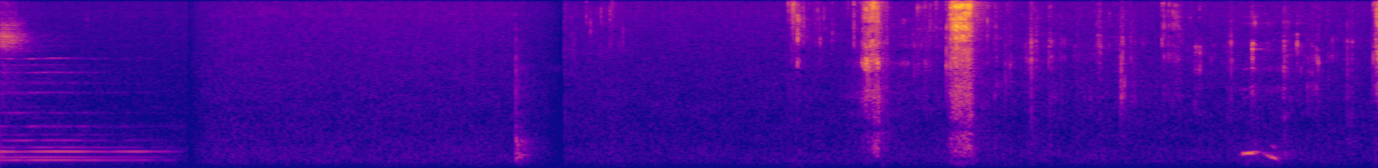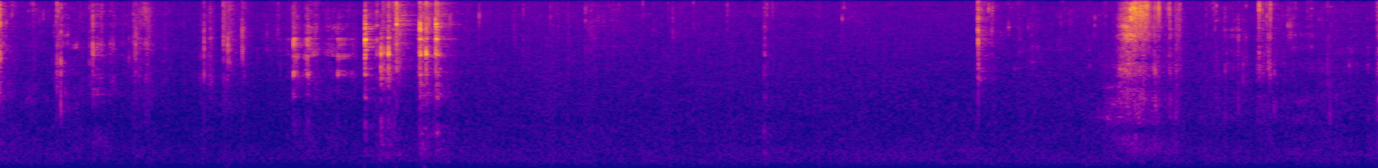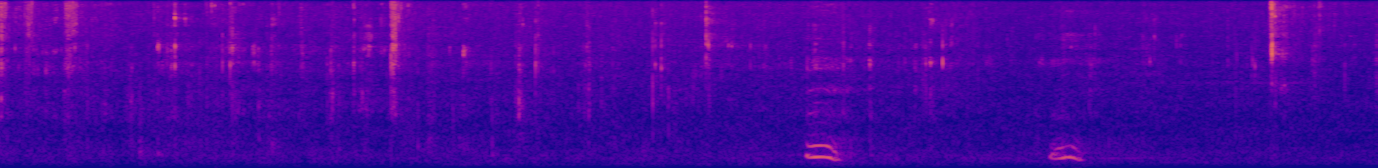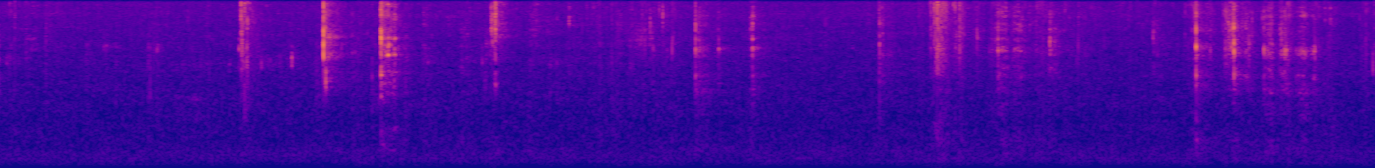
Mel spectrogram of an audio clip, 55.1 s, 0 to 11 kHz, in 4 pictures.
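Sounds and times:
low sounds falling in pitch: 0.0 - 1.8
chewing and crunching: 7.9 - 18.3, 23.5 - 49.1, 50.1 - 55.0.

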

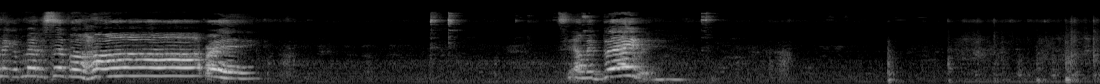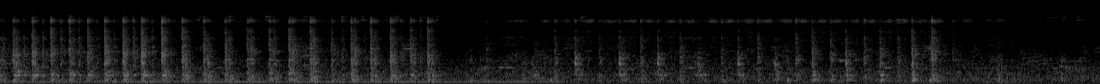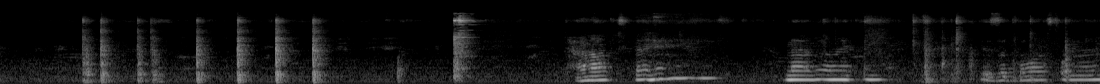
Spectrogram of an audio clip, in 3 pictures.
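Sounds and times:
spoon stirring in a cup: 9.4 - 21.2.

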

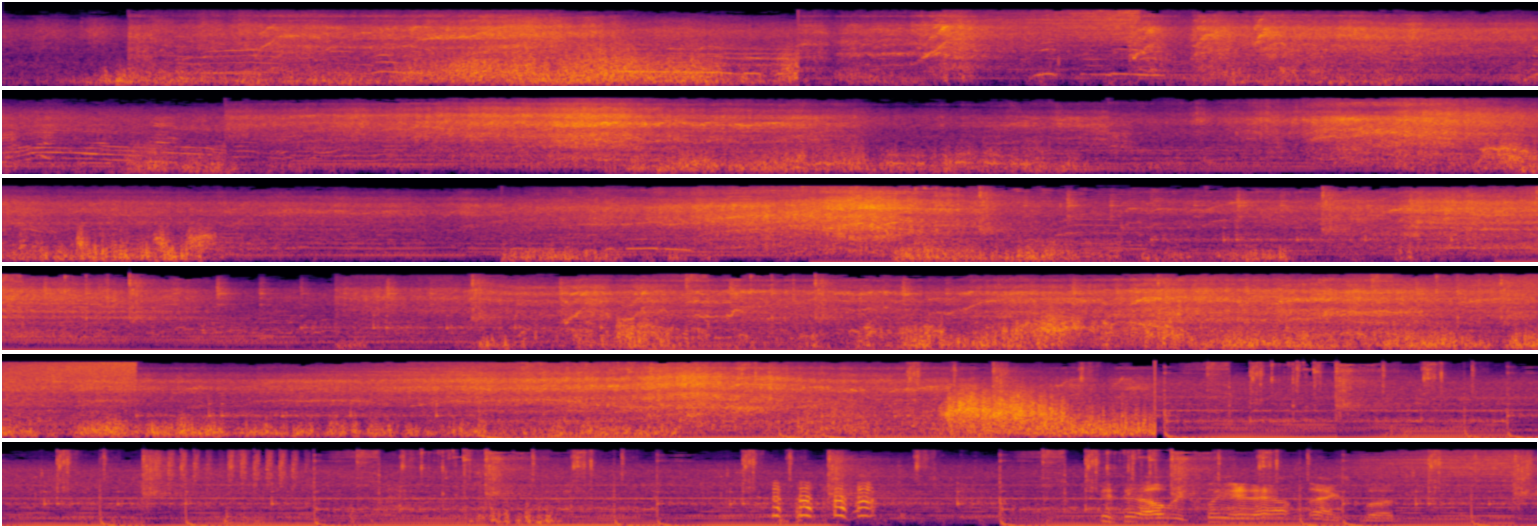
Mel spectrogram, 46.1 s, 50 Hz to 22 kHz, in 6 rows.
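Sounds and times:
toy car tyres rushing through leaves: 0.2 - 3.4, 4.0 - 36.5.

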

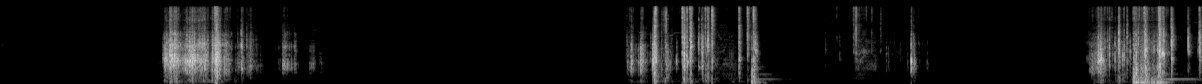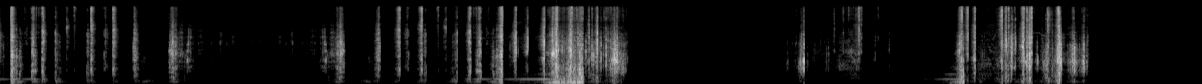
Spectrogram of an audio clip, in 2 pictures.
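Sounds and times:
plastic toy cracking under tyre: 6.3 - 7.7, 10.9 - 14.2.

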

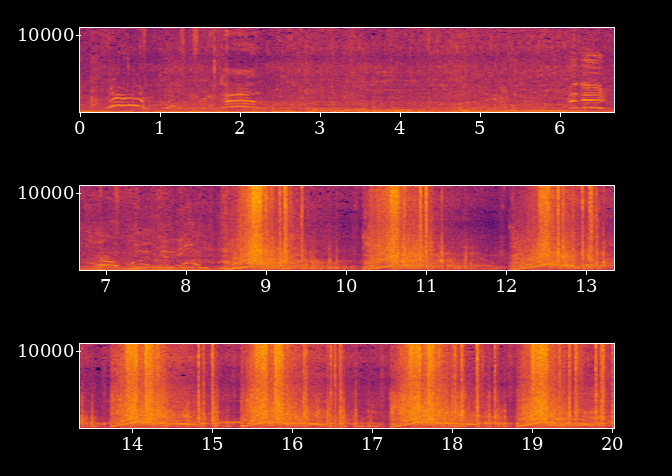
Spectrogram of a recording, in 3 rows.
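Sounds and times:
sports car engine revving: 0.0 - 20.0
exhaust cracks and pops: 12.6 - 20.0.

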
